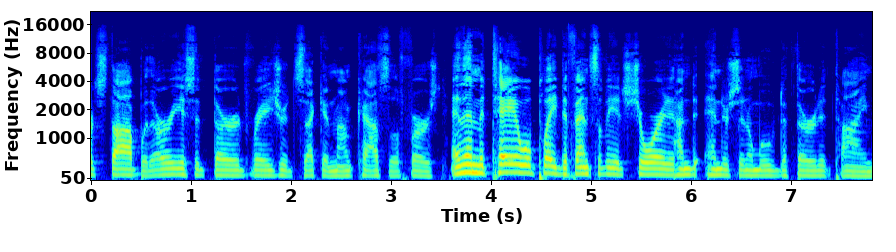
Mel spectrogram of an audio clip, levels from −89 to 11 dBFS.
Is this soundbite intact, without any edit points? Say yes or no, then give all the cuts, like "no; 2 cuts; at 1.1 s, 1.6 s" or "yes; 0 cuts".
no; 2 cuts; at 3.5 s, 5.8 s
